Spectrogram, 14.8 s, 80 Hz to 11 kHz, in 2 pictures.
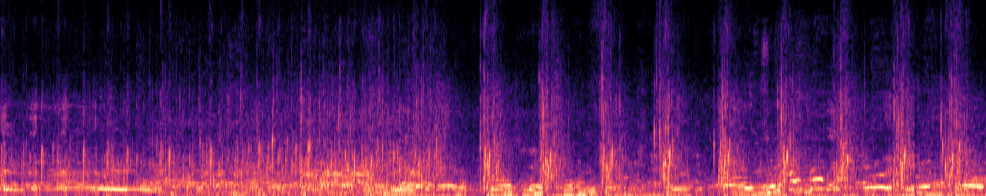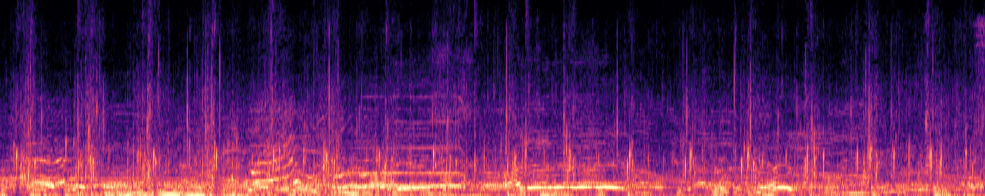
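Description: Crowd at the 50th Coupe Icare paragliding festival in Saint-Hilaire-du-Touvet, Isère, France, cheering and applauding in a dense, continuous roar with sharp claps throughout, loud and close, with voices mixed into the din.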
